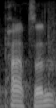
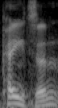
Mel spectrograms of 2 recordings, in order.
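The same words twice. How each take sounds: First: The word has an American pronunciation. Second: The word has a British pronunciation.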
